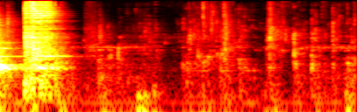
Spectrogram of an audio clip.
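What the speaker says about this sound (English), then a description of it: "cans, so I'm just going to rinse those out" Water splashes loudly at first as bean cans are rinsed out into a pan of vegan bean casserole, then fades to quieter clinks and small drips of metal tins and cookware.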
